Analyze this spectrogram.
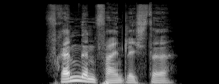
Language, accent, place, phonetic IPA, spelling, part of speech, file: German, Germany, Berlin, [ˈfʁɛmdn̩ˌfaɪ̯ntlɪçstə], fremdenfeindlichste, adjective, De-fremdenfeindlichste.ogg
- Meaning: inflection of fremdenfeindlich: 1. strong/mixed nominative/accusative feminine singular superlative degree 2. strong nominative/accusative plural superlative degree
